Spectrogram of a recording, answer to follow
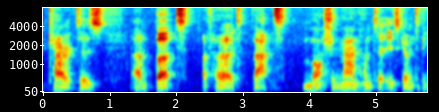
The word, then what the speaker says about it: Martian: But it sounded like you pronounced it Moshin. Moshin Manhunter. It's the Martian Manhunter.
